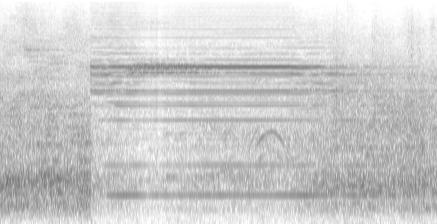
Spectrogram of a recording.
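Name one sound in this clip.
A referee's whistle blows a long, steady blast.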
